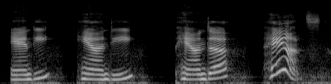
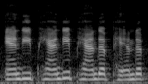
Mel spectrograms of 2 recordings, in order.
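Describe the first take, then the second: First: Each of Andy, Pandy, Panda, Pants set apart; slow, careful retry. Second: Said in the usual way. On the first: Real, not acted. Careful retry of tongue-twister name.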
